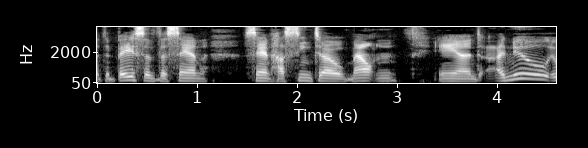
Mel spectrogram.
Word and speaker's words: San Jacinto: Well, it's not Jacinto. It's not San Jacinto like we would normally pronounce it. No, it's pronouncing it correctly. It's San Jacinto, like Cinco, but Cinto.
